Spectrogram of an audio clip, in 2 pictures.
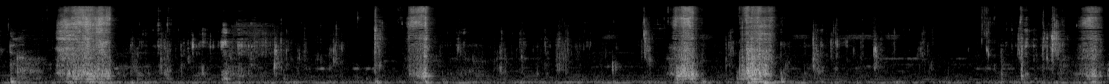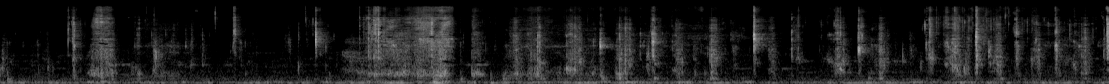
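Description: Close-up eating sounds of spicy instant noodles: a few loud slurps of noodles, one about a second in, two close together about a third of the way through and a longer one past the middle, with wet chewing and mouth clicks in between.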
